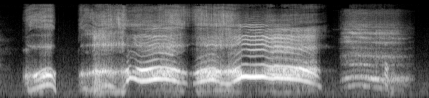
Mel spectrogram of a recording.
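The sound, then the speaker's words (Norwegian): A person imitates a kiwi bird's gurgling call with a series of warbling, wavering vocal bursts, four separate stretches of loud, throaty trilling with brief pauses between them. “Men hvis det er en kiwi, mm. så klarer du sikkert å herme etter gurgleulelyden.”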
